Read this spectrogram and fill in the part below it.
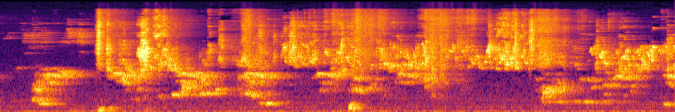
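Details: Budgerigars talking to each other while playing in their aviary: quiet at first, then a steady jumble of scratchy chirps, squeaks and warbled phrases, with two brief low thumps.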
